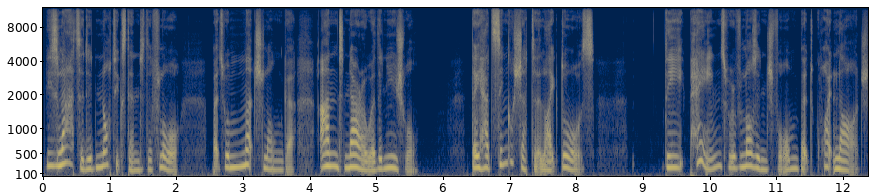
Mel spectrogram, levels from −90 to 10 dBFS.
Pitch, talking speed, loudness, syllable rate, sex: 225 Hz, 140 wpm, -19 LUFS, 4.9 syllables/s, female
